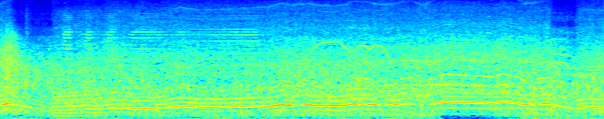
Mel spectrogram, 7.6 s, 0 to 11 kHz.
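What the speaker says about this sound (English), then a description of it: "I'm driving a Dodge Ram twin cab on a rally stage" Dodge Ram twin cab truck driven hard on a rally stage in Gran Turismo 4, its engine droning steadily with rising and falling pitch throughout, loud and continuous with a brief dip near the end.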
